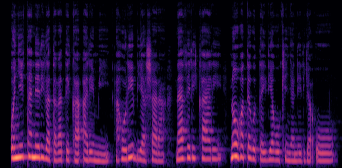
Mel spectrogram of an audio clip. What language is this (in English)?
Kikuyu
